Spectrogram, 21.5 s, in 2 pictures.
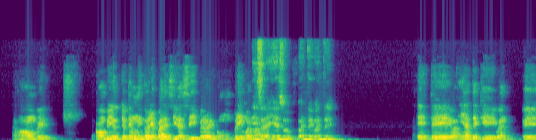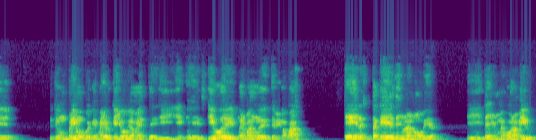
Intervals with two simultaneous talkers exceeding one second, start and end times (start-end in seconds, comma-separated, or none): none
